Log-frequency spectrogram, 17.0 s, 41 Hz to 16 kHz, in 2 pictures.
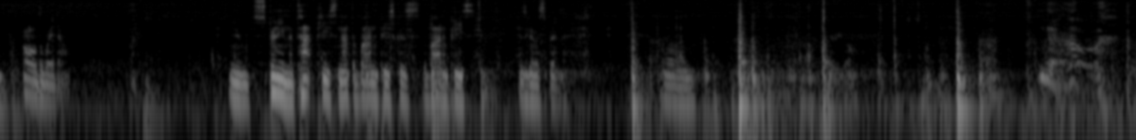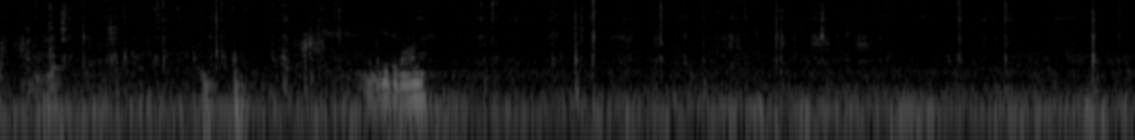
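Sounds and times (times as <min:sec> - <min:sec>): plastic clicks and scraping: 0:03.5 - 0:07.7, 0:08.4 - 0:11.2, 0:11.9 - 0:17.0.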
